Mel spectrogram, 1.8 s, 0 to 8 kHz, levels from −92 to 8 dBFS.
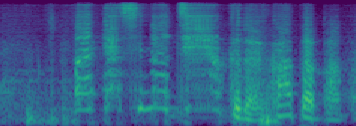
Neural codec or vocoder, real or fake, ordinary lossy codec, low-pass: codec, 16 kHz, 0.7 kbps, FocalCodec; fake; none; 7.2 kHz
